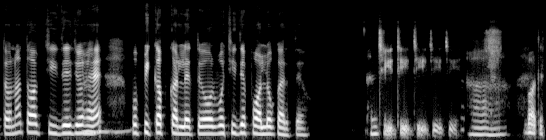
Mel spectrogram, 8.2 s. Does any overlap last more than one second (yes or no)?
no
